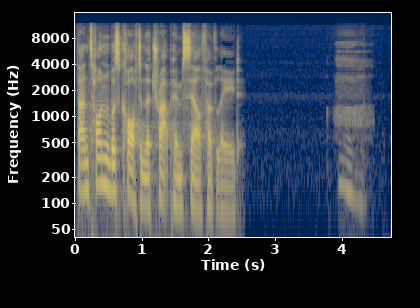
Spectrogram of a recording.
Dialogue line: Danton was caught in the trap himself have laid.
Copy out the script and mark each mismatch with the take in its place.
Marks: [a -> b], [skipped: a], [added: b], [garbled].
Danton was caught in the trap himself have laid.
